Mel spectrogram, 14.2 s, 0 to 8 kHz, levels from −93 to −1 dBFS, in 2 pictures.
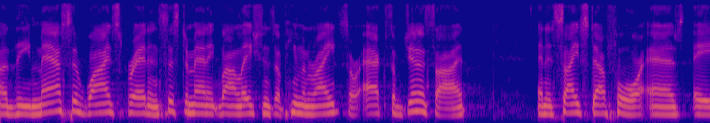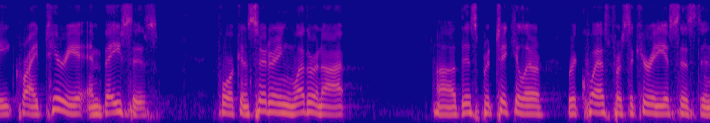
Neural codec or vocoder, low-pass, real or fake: codec, 16 kHz, 8 kbps, FunCodec, trained on Chinese and English, 25 frames a second; 7.2 kHz; fake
